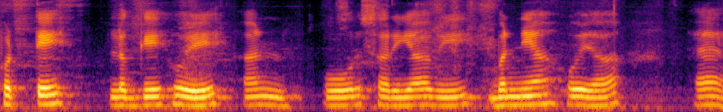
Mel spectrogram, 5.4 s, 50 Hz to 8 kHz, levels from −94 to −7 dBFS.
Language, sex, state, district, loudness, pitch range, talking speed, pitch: Punjabi, female, Punjab, Pathankot, -18 LUFS, 170-185 Hz, 110 wpm, 175 Hz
